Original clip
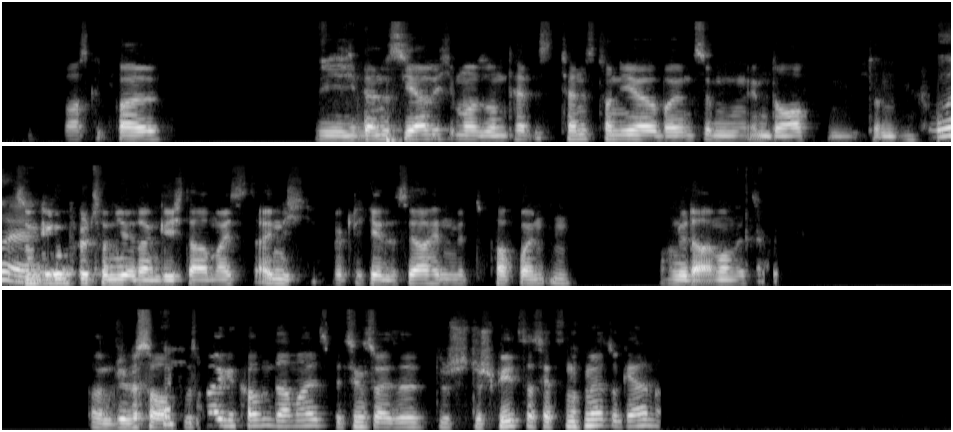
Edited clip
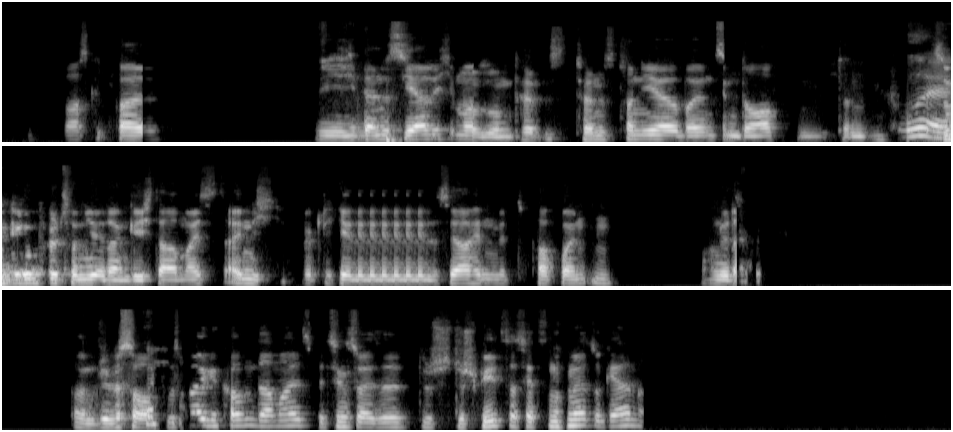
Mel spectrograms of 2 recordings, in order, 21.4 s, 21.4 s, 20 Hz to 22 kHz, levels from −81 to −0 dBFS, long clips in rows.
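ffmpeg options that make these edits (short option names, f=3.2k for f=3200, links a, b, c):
-filter_complex "[0:a]asplit=12[a][b][c][d][e][f][g][h][i][j][k][l];[a]atrim=end=1.05,asetpts=PTS-STARTPTS,afade=t=out:st=1.046:d=0.004:c=hsin[m];[b]atrim=start=1.05:end=3.534,asetpts=PTS-STARTPTS,afade=t=in:d=1.61:c=qsin[n];[c]atrim=start=3.53:end=4.52,asetpts=PTS-STARTPTS,asetrate=37926,aresample=44100,atrim=end_sample=50766,asetpts=PTS-STARTPTS[o];[d]atrim=start=4.516:end=5.252[p];[e]atrim=start=5.638:end=10.022[q];[f]atrim=start=9.928:end=10.022[r];[g]atrim=start=9.928:end=10.022[s];[h]atrim=start=9.928:end=10.022[t];[i]atrim=start=9.928:end=10.022[u];[j]atrim=start=9.928:end=10.022[v];[k]atrim=start=9.928:end=12.312[w];[l]atrim=start=12.748[x];[m][n]concat=n=2:v=0:a=1[y];[y][o]acrossfade=d=0.004:c1=hsin:c2=hsin[z];[z][p]acrossfade=d=0.004:c1=hsin:c2=hsin[aa];[aa][q]acrossfade=d=0.004:c1=hsin:c2=hsin[ab];[ab][r]acrossfade=d=0.004:c1=hsin:c2=hsin[ac];[ac][s]acrossfade=d=0.004:c1=hsin:c2=hsin[ad];[ad][t]acrossfade=d=0.004:c1=hsin:c2=hsin[ae];[ae][u]acrossfade=d=0.004:c1=hsin:c2=hsin[af];[af][v]acrossfade=d=0.004:c1=hsin:c2=hsin[ag];[ag][w]acrossfade=d=0.004:c1=hsin:c2=hsin[ah];[ah][x]acrossfade=d=0.004:c1=hsin:c2=hsin"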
